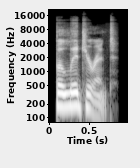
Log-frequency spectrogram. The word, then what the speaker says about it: belligerent: Pronunciation: B lie u rent. Belligerent sentence.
